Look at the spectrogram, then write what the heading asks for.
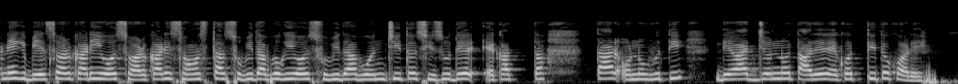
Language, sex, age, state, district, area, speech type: Bengali, female, 45-60, West Bengal, Purba Medinipur, rural, read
